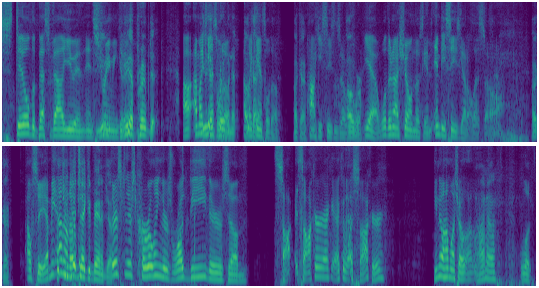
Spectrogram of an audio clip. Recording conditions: busy venue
